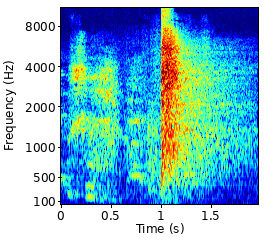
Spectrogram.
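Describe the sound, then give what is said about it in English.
One hard slap lands as a single sharp, cracking impact partway through, standing out clearly above a quieter background. “Sands slaps him hard again”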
